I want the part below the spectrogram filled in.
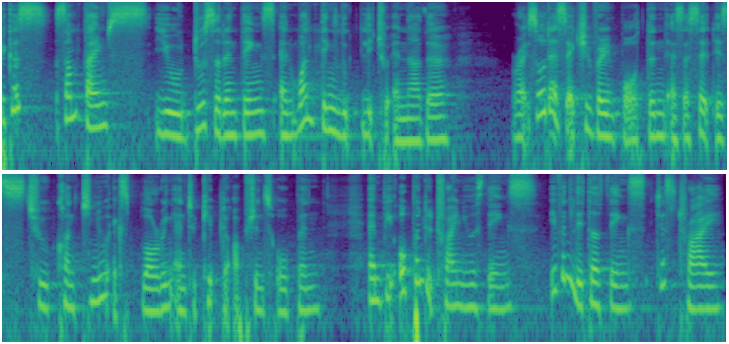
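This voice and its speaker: Talking at a moderate pace, a woman has an unremarkable speaking voice pitched fairly low. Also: ordinary pitch variation. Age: 60s. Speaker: financial adviser. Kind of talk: podcast interview answer.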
